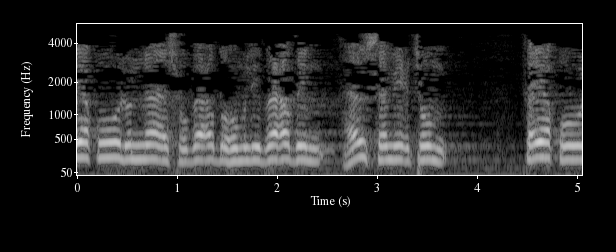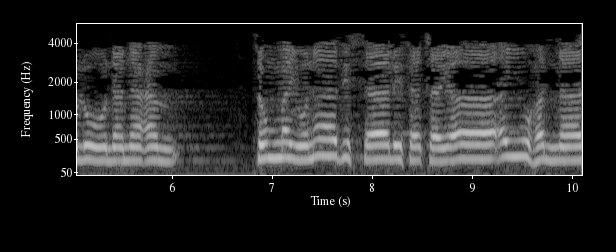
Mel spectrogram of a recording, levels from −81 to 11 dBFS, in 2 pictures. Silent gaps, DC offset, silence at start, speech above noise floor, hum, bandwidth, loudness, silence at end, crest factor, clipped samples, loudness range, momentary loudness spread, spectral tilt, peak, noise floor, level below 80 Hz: none; 0.2%; 0 s; 34 dB; none; 4.9 kHz; -19 LUFS; 0 s; 14 dB; under 0.1%; 2 LU; 6 LU; -10 dB/octave; -4 dBFS; -52 dBFS; -56 dBFS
